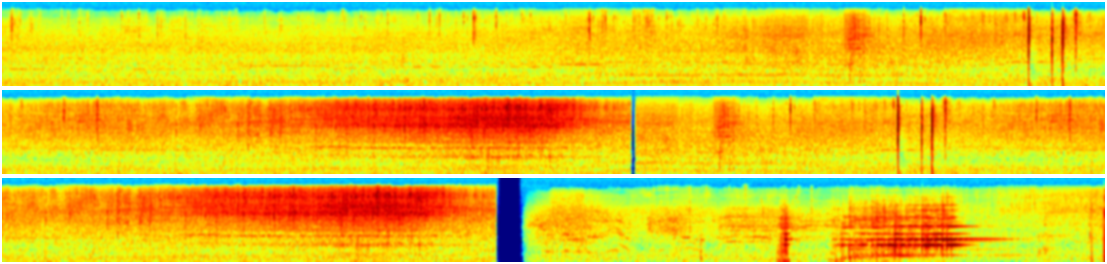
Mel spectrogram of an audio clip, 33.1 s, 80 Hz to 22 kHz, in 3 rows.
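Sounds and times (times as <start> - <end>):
campfire crackling and popping: 0.0 - 27.0
meat sizzling in a pot: 12.0 - 17.1, 21.6 - 26.9.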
